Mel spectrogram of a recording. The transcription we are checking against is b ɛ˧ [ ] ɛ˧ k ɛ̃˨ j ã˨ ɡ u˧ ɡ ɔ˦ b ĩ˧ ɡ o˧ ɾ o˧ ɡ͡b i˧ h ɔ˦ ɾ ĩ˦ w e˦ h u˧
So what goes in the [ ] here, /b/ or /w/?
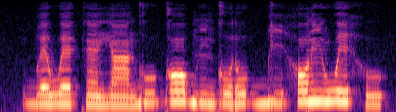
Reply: w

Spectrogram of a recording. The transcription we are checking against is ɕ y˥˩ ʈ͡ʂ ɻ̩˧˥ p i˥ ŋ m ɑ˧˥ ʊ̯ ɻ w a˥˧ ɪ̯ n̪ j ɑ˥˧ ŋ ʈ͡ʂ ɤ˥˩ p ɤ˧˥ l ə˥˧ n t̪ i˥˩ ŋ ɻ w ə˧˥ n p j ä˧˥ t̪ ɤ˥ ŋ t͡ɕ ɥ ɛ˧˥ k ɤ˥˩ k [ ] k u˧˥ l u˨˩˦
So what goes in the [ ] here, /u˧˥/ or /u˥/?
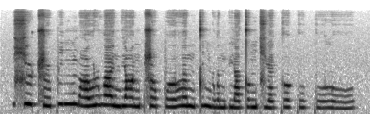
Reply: u˧˥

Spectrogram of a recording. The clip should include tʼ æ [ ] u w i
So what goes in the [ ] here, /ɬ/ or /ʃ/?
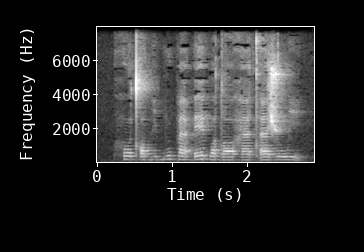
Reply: ʃ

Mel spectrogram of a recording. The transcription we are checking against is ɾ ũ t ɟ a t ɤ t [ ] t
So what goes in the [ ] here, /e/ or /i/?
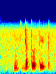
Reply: e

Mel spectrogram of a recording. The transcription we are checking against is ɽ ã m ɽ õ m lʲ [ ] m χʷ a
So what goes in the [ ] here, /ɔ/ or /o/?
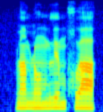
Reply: ɔ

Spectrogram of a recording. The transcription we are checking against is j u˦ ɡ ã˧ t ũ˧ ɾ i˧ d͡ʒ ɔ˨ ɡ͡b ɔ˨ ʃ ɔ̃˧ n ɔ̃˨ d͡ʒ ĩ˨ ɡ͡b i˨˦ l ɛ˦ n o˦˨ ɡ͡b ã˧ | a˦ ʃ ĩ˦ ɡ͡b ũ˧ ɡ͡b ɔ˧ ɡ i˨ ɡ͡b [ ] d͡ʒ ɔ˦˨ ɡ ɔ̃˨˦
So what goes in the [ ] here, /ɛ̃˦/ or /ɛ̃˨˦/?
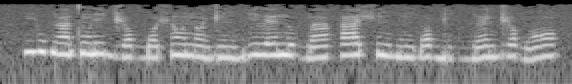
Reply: ɛ̃˨˦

